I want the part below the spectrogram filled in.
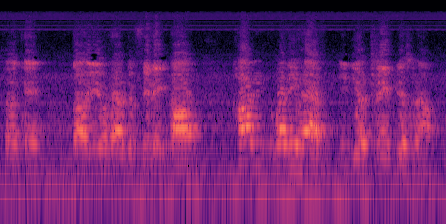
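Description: A man's voice: medium pitch, big pitch swings, fairly quick. A man with a Malaysian accent coaching as a centrifuge training instructor, giving clipped commands in a reassuring way. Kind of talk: coaching over an intercom during training. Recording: noisy, echoey intercom, distant from mic.

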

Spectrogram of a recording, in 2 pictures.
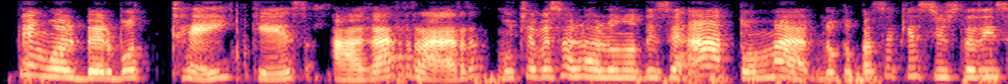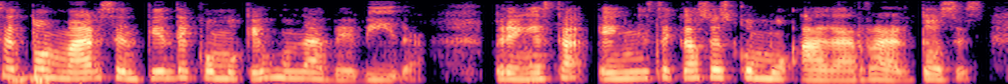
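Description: A woman teaching English in an online class, modeling phrases slowly with careful intonation. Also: on the high side, sharp tone, dry recording. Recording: dull lo-fi dry recording.

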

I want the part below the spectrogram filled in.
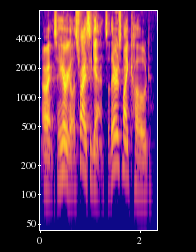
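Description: A man giving a live conference talk, demoing software on stage, joking with the audience and talking himself through each step. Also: medium pitch, expressive, fast. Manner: joking, self-deprecating, thinks aloud while demoing. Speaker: conference speaker. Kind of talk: live tech talk demo.

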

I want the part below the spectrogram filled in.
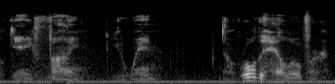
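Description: A man's voice: lowish voice, expressive, measured pace, pitched below the performer's own voice. A man voicing a curt, haughty, brooding hedgehog prince in an amateur fan fiction reading. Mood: irritated.

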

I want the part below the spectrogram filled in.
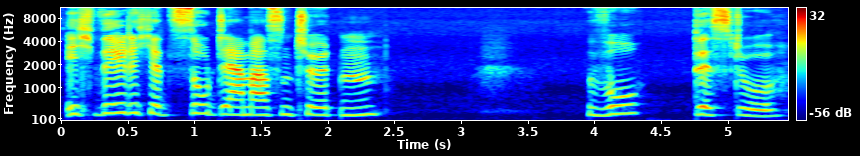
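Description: An excitable woman narrating her own gameplay in a bright, fairly high voice. She chats at her viewers with little tag questions and swears freely. She jumps from loud outbursts to tense whispers. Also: slow. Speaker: let's play gamer. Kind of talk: live gameplay commentary.

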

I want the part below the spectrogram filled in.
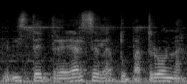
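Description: A woman's voice: deep voice, steady tone, a little fast, creaky, music in the background. An actress playing a haughty, scornful lady of the house in a telenovela. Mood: cold, scornful. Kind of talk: telenovela acting.

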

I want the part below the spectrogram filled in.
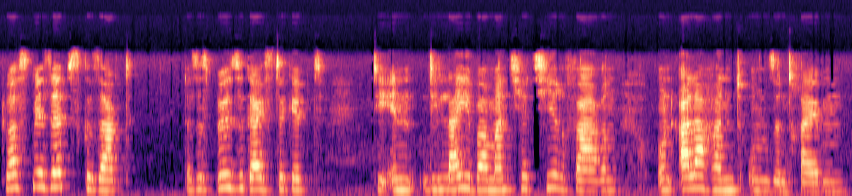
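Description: A woman's voice: a little high, steady tone, a little slow, natural voice. A woman doing an easygoing robber. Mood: calm. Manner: soothing, easygoing. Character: calm good-natured male robber. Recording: dull lo-fi recording.

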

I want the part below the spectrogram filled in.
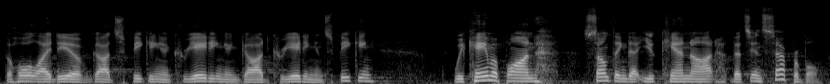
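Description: Male pastor, teaching sermon, mid-pitched voice, repeats key phrases, long church reverb. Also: normal speed, clean tone. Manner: teaching, repeats phrases for emphasis, asks the congregation to respond; swings between hushed lines and louder emphatic ones. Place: church sanctuary.

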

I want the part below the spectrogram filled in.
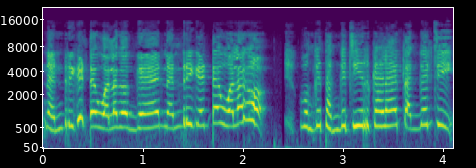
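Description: A woman's voice: very high-pitched, normal speed, very noisy. A woman voicing a sly, scheming younger sister in a cartoon, coaxing and mock-tearful, with a Tirunelveli Tamil accent.

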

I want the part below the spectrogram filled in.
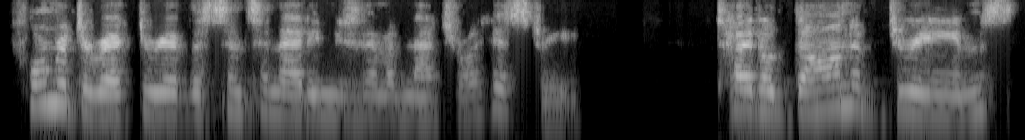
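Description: A woman museum curator giving a scripted history presentation in a measured voice, with a few fillers as she reads from her notes. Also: mid-range voice, a bit bright, no room sound, poor audio.

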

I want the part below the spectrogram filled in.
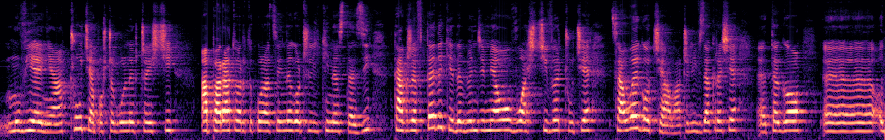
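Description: A woman giving a webinar lecture on speech therapy, formal and measured, with frequent hesitation sounds. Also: fairly high pitch. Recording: roomy echo.

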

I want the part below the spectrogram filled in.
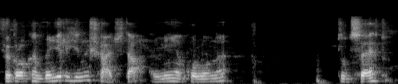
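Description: A man's voice: medium pitch, a little fast, darkish tone. A man teaching an online English lesson to children, patient and constantly checking in with short questions. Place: online class over a video call.

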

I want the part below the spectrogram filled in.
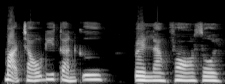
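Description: A woman voicing a frail, hoarse, kindly old village man who mumbles and fusses, on a slightly dull lo-fi recording. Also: lowish voice, steady tone, moderate pace, a little mellow, natural voice. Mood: scolding fondly.

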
